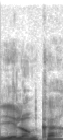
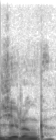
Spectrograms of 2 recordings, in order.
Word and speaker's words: Zielonka: ¿Cómo se escribe Jelonka? Jelonka como con Z-I-E. Jelonka, L-O-N-K-A.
